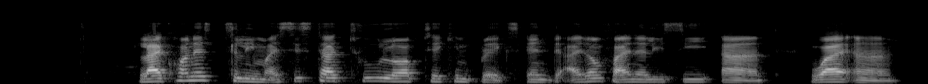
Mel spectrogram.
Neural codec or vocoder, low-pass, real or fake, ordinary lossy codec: none; 7.2 kHz; real; none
